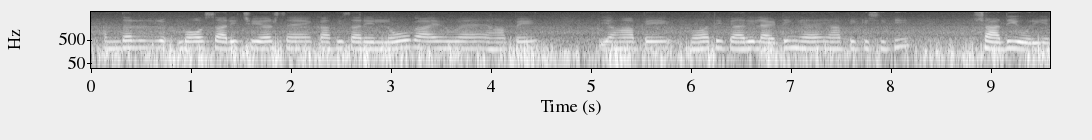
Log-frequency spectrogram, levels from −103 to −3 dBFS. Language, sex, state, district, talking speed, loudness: Hindi, female, Bihar, Samastipur, 175 wpm, -17 LUFS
